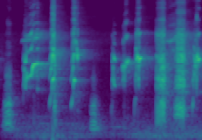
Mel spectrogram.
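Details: Javan myna song of loud rasping squawks and short whistled slurs, about three notes per second, uneven in rhythm, with no other sounds clear.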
